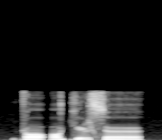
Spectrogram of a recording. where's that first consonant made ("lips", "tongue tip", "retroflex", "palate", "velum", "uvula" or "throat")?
retroflex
